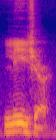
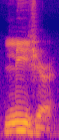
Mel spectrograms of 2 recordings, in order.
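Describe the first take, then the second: Both takes have the same delivery.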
